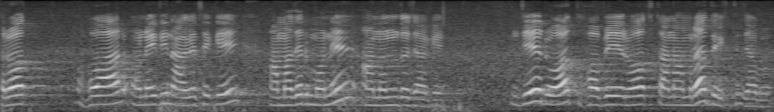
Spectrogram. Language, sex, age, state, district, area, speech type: Bengali, female, 45-60, West Bengal, Paschim Medinipur, rural, spontaneous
